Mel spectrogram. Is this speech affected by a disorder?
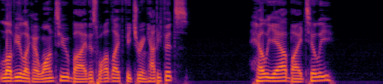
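No.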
